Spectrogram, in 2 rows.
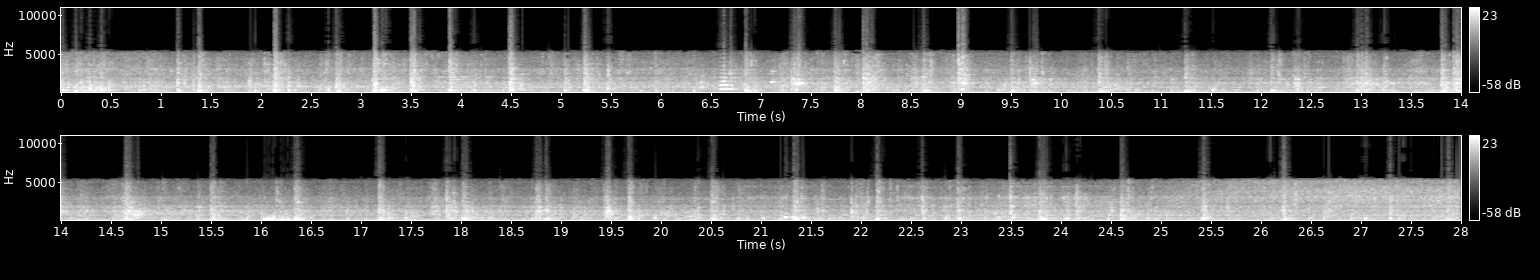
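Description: Coach wheels clattering over pointwork and rail joints as a diesel-hauled train moves, a steady rumble broken by many irregular sharp clicks and knocks. The Class 46 Peak diesel D182 is running at the head of the train.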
